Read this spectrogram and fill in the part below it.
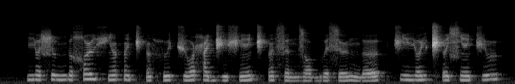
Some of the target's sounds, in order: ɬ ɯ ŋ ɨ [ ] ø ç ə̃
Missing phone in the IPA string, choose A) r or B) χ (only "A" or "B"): B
